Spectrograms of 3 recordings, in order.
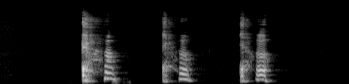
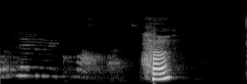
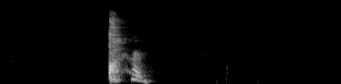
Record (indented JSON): {
  "three_cough_length": "3.5 s",
  "three_cough_amplitude": 32689,
  "three_cough_signal_mean_std_ratio": 0.31,
  "exhalation_length": "2.5 s",
  "exhalation_amplitude": 32767,
  "exhalation_signal_mean_std_ratio": 0.29,
  "cough_length": "3.4 s",
  "cough_amplitude": 32767,
  "cough_signal_mean_std_ratio": 0.19,
  "survey_phase": "alpha (2021-03-01 to 2021-08-12)",
  "age": "45-64",
  "gender": "Female",
  "wearing_mask": "No",
  "symptom_none": true,
  "smoker_status": "Ex-smoker",
  "respiratory_condition_asthma": false,
  "respiratory_condition_other": false,
  "recruitment_source": "Test and Trace",
  "submission_delay": "2 days",
  "covid_test_result": "Negative",
  "covid_test_method": "RT-qPCR"
}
